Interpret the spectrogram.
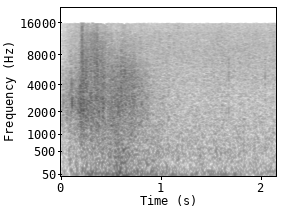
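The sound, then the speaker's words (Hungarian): A sharp crack of thunder from a lightning strike bursts out, then rolls into a low, sustained rumble that lingers without fading much. No voices are present. “Villámlik meg. Itt egy becsapódás.”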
